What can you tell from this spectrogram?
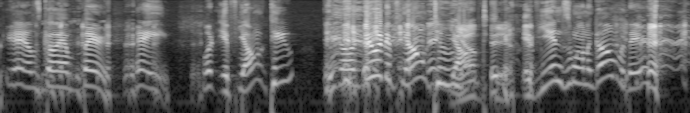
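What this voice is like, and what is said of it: Put-on hillbilly accent. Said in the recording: “I talk to somebody with a like hillbilly accent ... that's when I start doing it ... Nobody talks like that.”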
